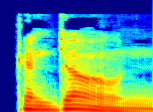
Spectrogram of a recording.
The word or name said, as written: condoner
